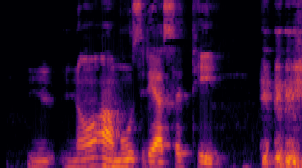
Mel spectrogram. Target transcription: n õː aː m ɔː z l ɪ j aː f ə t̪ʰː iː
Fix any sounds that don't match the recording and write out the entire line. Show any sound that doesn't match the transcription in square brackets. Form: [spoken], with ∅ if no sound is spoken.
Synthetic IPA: n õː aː m [uː] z [ɾ] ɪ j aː [s] ə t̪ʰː iː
